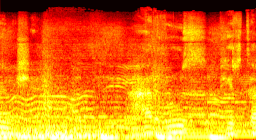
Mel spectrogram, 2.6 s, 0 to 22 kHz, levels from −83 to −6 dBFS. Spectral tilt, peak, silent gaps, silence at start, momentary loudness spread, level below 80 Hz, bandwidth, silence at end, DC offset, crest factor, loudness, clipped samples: -4.5 dB/octave; 0 dBFS; none; 0 s; 2 LU; -12 dBFS; 17.5 kHz; 0 s; under 0.1%; 10 dB; -11 LUFS; under 0.1%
